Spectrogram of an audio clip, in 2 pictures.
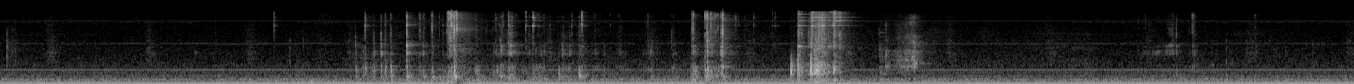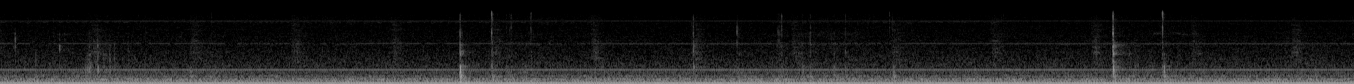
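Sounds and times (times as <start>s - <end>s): steady low hum: 0.0s - 27.0s
metal lock and key clinks: 3.6s - 8.6s.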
